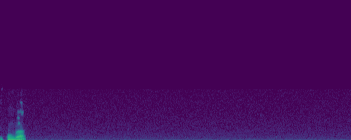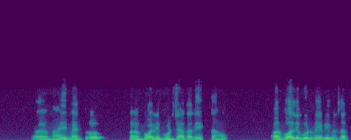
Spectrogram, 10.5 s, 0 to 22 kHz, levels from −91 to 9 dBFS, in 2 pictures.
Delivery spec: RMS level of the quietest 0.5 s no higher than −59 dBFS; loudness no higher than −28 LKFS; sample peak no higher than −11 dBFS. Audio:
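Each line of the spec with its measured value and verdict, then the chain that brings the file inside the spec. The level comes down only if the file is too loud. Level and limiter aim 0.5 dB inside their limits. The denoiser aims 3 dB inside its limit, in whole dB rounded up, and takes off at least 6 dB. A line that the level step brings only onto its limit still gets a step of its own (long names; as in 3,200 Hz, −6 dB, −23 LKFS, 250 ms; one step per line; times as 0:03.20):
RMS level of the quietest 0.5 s −68 dBFS: in spec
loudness −21.5 LKFS: out of spec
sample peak −4.0 dBFS: out of spec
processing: level −7 dB
brickwall limiter −11.5 dBFS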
